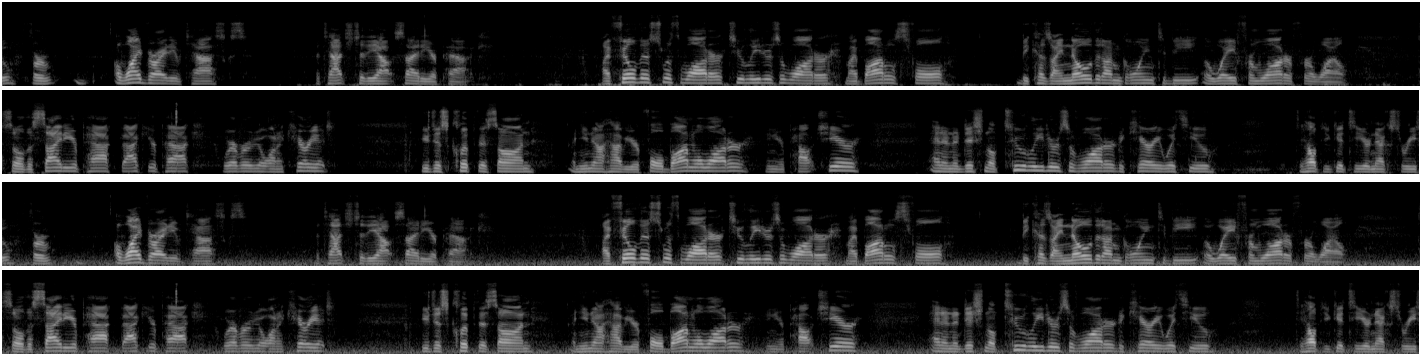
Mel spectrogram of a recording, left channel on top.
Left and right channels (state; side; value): noise; right; rumble, 17 dB below the sound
